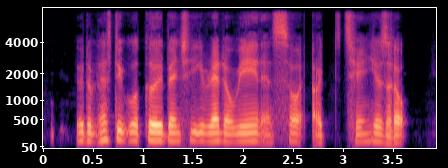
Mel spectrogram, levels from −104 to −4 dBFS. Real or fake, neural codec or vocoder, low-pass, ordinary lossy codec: fake; codec, 16 kHz, 0.5 kbps, FunCodec, trained on LibriTTS, 25 frames a second; 7.2 kHz; none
